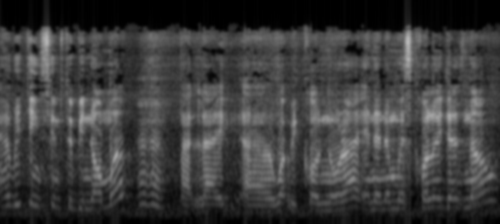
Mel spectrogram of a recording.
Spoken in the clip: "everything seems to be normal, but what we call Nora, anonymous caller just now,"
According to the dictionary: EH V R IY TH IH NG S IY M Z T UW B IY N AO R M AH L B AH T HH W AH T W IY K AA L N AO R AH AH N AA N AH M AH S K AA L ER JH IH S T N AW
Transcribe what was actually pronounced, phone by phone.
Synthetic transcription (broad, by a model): EH V R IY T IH NG S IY M S T UW B IY N AO M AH L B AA T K W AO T W IY K AA L N AO R AH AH N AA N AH M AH S K AA L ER JH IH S N AW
